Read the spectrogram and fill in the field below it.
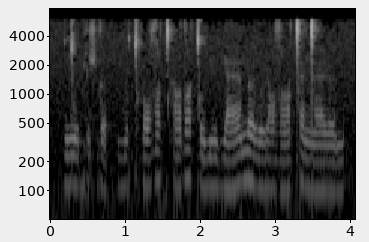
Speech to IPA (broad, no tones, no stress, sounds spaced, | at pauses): ŋ͡ǀ u b j ɨ ʃ ɡ ə | ʎ o ǀʰ o zˤ æ ǀʰ œ dˤ əː ǀ u lʲ ɨː ʎ æː m œ l u ɭ ɨː zˤ əː ǀ æ ŋ͡ǀ æː ɭ ə m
